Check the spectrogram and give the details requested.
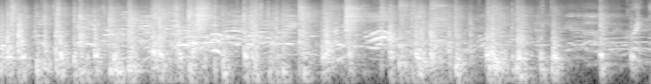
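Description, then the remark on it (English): A chaotic scuffle of repeated heavy thuds and punches landing in quick irregular succession as a man is knocked out, with voices and grunts mixed in throughout before the hits thin out near the end. “You knocked him out.”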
